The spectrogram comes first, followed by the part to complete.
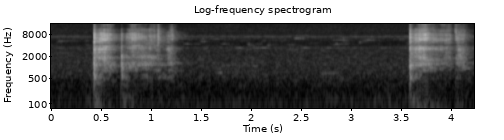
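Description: A metal utensil scraping and clinking against a stainless steel pot of caramel syrup in two short bouts, one about half a second in and one near the end.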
